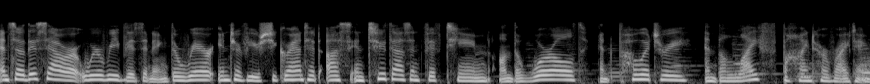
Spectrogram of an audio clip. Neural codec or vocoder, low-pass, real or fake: none; 7.2 kHz; real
